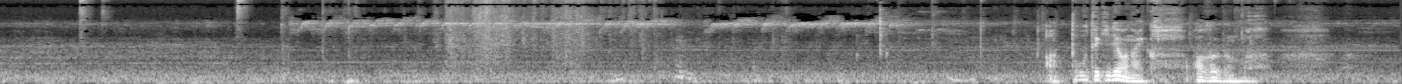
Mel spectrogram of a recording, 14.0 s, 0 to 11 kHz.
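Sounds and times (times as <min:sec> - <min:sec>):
high-pitched insect trill: 0:02.4 - 0:09.7.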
